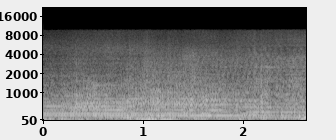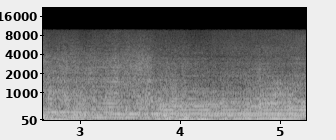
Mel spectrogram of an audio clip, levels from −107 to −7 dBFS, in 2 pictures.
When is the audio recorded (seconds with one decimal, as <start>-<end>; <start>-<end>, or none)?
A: none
